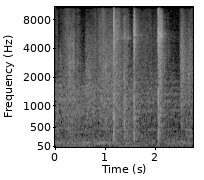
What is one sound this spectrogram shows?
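Boots clank on the rungs of a metal ladder.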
